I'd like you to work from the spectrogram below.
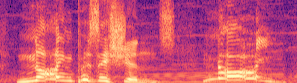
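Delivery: furious, angry in a German manner. Commentating as a driver drops nine positions, angry, German-sounding. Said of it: "I sound like an angry German person".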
